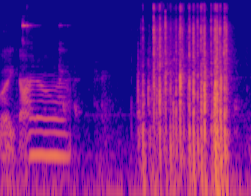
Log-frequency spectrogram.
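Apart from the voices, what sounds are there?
tarot card deck being shuffled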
